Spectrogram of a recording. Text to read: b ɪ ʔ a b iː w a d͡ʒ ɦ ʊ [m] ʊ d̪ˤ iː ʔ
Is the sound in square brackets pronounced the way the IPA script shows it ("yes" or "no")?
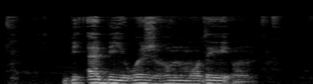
yes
